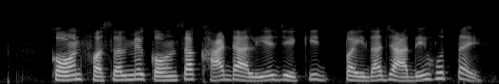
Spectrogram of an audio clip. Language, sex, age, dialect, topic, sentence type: Magahi, female, 25-30, Central/Standard, agriculture, question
